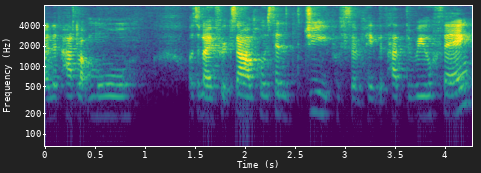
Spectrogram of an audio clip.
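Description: A woman's voice with audible room echo. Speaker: mum vlogger. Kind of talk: casual vlog chat. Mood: cheerful, chatty. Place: kitchen. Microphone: camera far.

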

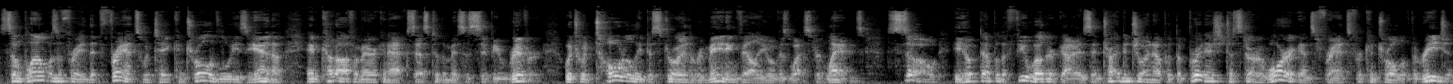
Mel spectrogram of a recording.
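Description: A man at a very fast pace with very wide pitch swings. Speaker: history video host. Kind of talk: commentary. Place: home room.

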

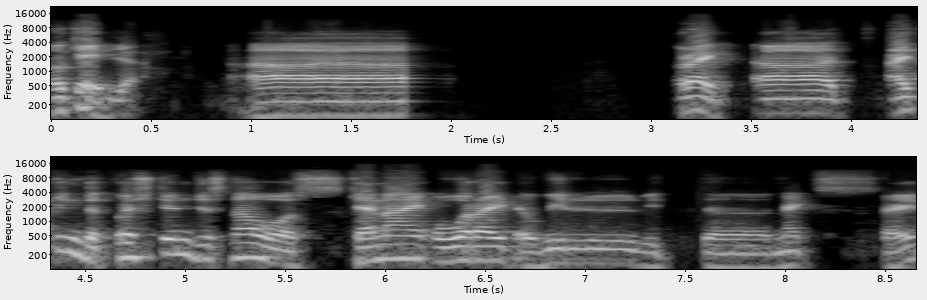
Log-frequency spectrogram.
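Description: A man's medium-pitched, bright and sharp voice at a very slow pace, with long, frequent pauses and lively intonation. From Malaysia. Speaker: lawyer. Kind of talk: Q&A answer. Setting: video call. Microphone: video call.

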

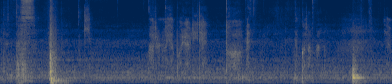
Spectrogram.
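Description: Long pauses come often as a woman talks at a fairly slow pace. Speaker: ASMR creator. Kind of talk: ASMR soft-spoken nail painting.

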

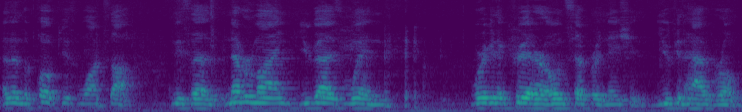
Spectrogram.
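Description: A man talks at a moderate pace with a dark, mellow tone. His intonation is fairly even, and the room echo is audible. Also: medium pitch for a man. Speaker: amateur comedian at an open mic. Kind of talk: stand-up comedy, a long shaggy-dog joke about a debate told to a live conference crowd. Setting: stage with a live audience. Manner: loose, rambling storyteller, padding lines with um, uh and you know; plays to the crowd, pausing for laughs and throwing in asides. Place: hall.

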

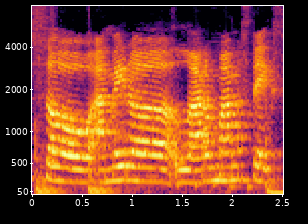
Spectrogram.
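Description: Faint music plays behind a woman whose voice carries audible room echo. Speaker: vlogger. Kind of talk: casual storytime vlog. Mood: earnest, reflective. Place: home room.

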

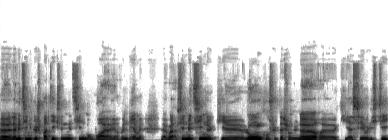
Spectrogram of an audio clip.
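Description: Talking at a very fast pace, a man uses ordinary pitch variation against a quiet background. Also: fairly low pitch for a man. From France, Grenoble (Alps); France. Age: 40s. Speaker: neurologist; guest. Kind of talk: interview. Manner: halting. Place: home room. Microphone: video call.

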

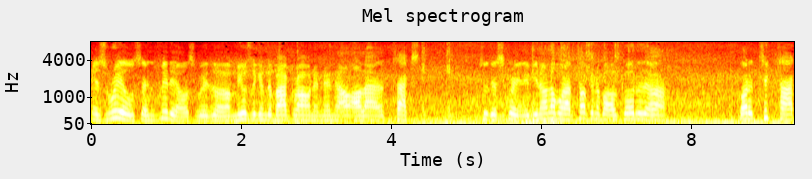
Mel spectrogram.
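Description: There is no echo, and the sound is dry. Background noise is noticeable throughout. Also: moderate pace. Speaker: walking tour vlogger. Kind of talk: casual vlog commentary. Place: street. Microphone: phone near.

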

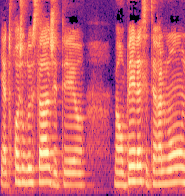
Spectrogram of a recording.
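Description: The room echo is audible as a woman talks. Her tone is dark and mellow, her intonation flat and monotone. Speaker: podcast host, spiritual wellness coach. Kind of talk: casual personal monologue. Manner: hesitant, many fillers.

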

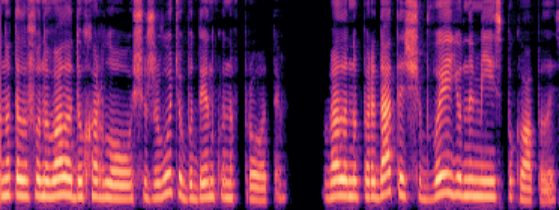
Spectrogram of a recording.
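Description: With a quiet background, the text is read aloud in a natural voice.

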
